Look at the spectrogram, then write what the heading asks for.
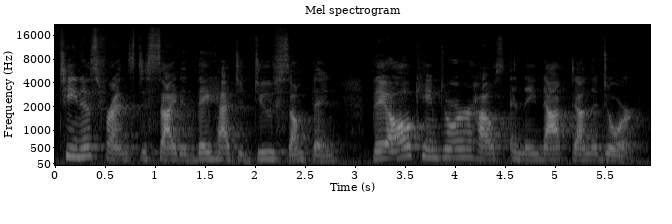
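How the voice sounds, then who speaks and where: Woman, teacher, bright forceful voice, animated storybook read-aloud, drawn-out emphasis, addresses children directly. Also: lowish voice.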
